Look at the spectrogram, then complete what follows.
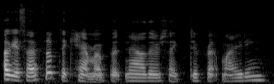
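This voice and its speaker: A woman makeup vlogger chatting casually and thinking aloud, her voice a little raspy and stuffy from a cold. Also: sits low, expressive, fast talker. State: slightly raspy, congested from a cold. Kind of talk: casual makeup swatch review chat.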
